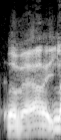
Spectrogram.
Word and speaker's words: LaVallee: grateful that you joined us everyone Bob loved Lavallee or how did you pronounce it Valley Valley okay and so grateful to have you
